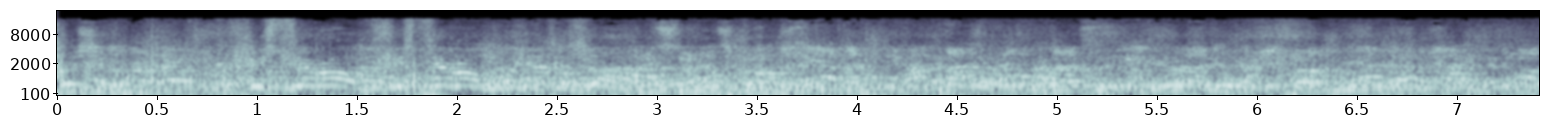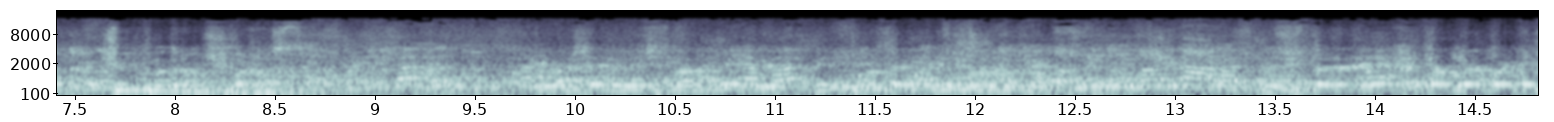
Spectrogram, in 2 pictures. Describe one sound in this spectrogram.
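An older man speaks through a microphone over loudspeakers in a large echoing hall.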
